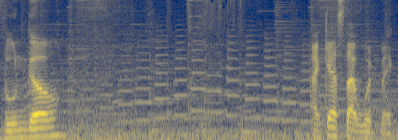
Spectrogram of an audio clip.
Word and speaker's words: Bungo: a new season of bungo oh wait no you're actually you're you're genuinely excited about that oh okay I thought you were making a joke oh okay it's pronounced Bongo I guess that would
